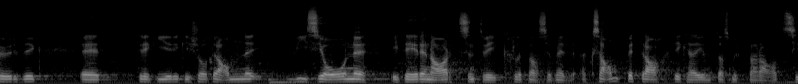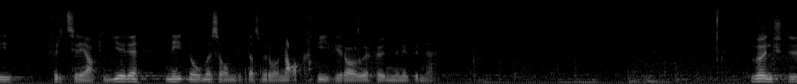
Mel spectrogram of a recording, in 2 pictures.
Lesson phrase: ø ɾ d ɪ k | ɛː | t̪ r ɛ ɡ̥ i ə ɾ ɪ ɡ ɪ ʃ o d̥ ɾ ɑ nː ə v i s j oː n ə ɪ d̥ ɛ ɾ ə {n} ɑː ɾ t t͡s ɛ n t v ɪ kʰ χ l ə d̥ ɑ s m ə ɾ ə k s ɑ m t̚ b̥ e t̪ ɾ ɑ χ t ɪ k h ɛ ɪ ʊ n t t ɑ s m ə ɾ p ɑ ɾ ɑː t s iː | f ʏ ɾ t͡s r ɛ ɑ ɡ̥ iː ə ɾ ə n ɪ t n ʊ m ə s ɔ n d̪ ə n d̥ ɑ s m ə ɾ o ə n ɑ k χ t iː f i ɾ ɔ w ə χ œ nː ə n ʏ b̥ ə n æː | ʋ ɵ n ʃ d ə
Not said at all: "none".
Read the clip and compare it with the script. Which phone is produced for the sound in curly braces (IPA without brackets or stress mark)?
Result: n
